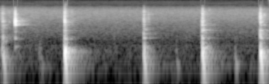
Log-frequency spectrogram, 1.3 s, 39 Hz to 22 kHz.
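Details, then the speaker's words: Commodore 64 Revision B (250469) board on full diagnostics with the test harness: the SID chip tests bad and gives only sharp, isolated clicks at uneven intervals instead of any tone; a faulty SID sound chip. "Our SID chip does show as bad. Yeah, and it only clicks."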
